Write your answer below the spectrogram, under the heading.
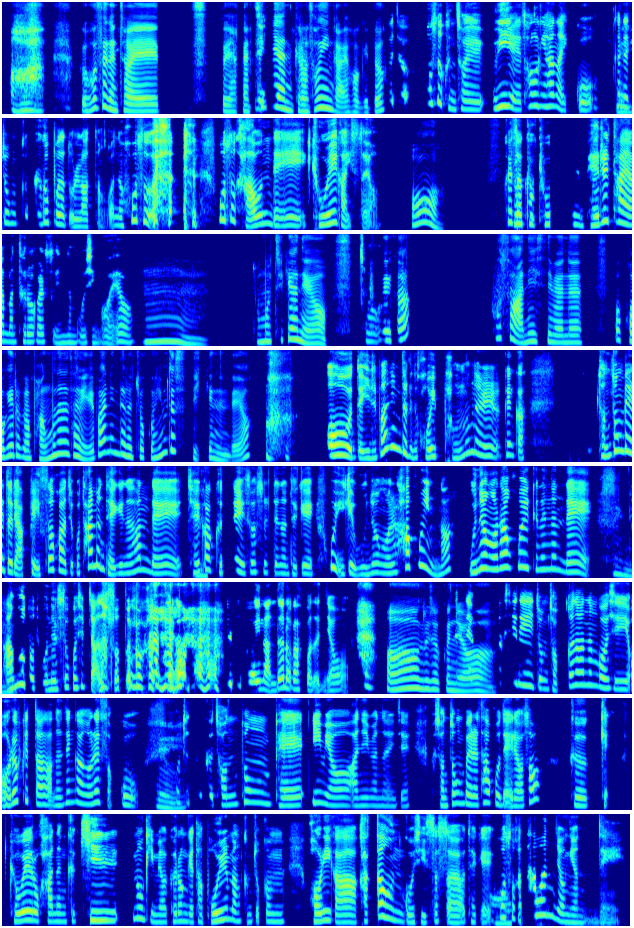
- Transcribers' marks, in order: cough; laugh; other background noise; laughing while speaking: "않았었던 것 같아요"; laugh; unintelligible speech; tapping; unintelligible speech
- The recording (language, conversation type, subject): Korean, podcast, 여행 중 우연히 발견한 숨은 명소에 대해 들려주실 수 있나요?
